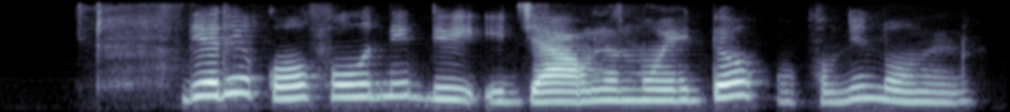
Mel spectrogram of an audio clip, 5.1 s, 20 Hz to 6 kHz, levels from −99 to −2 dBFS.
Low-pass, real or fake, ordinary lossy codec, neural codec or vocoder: 5.4 kHz; fake; none; autoencoder, 22.05 kHz, a latent of 192 numbers a frame, VITS, trained on one speaker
